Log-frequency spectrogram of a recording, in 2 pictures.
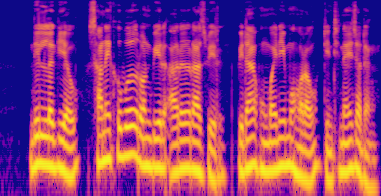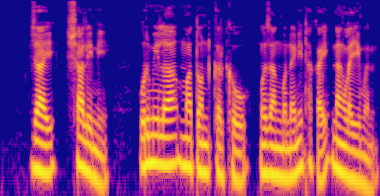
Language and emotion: Bodo, neutral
